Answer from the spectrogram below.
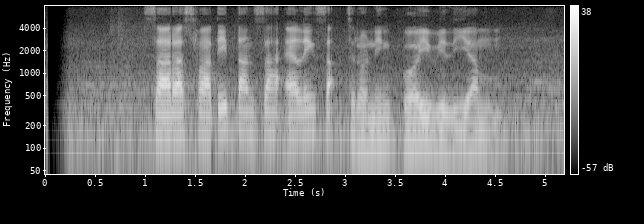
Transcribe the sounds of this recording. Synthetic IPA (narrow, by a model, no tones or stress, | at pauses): saɾasfat̪it̪ansahelɪŋsa̰ʔd̥ʒ̥ɾo̤nɪŋb̥ɔiwilijam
